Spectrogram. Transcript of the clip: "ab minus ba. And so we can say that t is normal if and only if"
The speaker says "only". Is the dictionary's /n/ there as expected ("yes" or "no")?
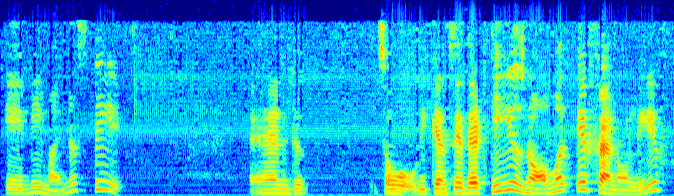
yes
